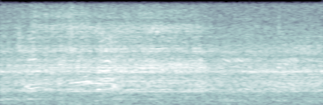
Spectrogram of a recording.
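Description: Faint, steady outdoor background noise with no distinct event.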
